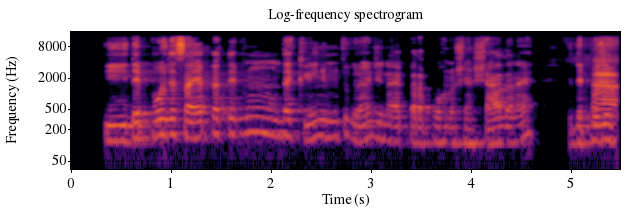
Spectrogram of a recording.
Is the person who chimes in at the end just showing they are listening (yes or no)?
yes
